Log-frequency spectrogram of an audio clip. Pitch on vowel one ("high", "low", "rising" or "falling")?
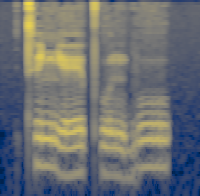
high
